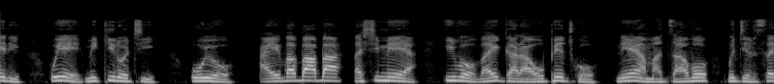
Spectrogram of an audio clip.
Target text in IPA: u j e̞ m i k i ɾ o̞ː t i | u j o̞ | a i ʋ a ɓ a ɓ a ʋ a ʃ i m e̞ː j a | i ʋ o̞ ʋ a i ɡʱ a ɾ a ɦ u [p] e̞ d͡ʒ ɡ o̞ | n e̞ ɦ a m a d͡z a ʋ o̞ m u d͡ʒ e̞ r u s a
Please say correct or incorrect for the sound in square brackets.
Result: correct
